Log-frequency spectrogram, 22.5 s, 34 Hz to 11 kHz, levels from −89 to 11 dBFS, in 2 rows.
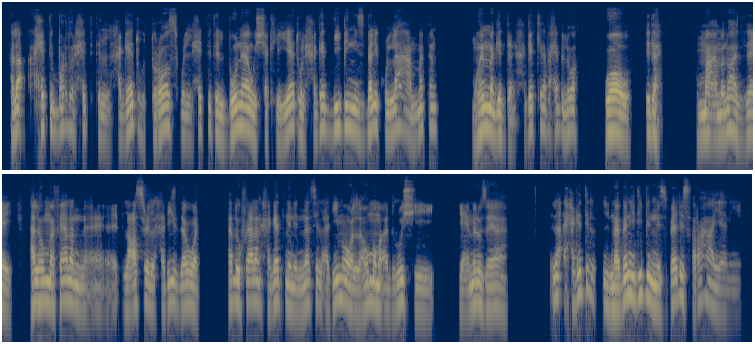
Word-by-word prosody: فلأ - - +5
حتة 150 +1 -2
برضه 145 +2 -5
حتة 145 +3 -7
الحاجات 110 +8 -2
والتراث 150 +7 0
والحتة 130 +5 -5
البُنى 130 +8 +4
والشكليات 125 +2 0
والحاجات 120 +5 -2
دي 140 +3 +1
بالنسبة 140 -6 +2
لي 160 +2 +3
كلها 125 +4 0
عامةً 145 +3 -3 0.6
مهمة 140 +7 +5
جدًا، 115 -6 -1
حاجات 145 +9 -3
كده 150 -1 -4
باحب 140 0 -6
اللي 130 - -2
هو 135 0 -1 0.4
واو! 130 -5 +7 0.2
ايه - - +3
ده! - - +1 0.5
هُم 115 +2 +2
عملوها 120 +4 +2
إزاي؟ 110 -2 -1 0.3
هل 130 +2 +5
هُم 140 0 +4
فعلًا 140 -6 +1
آآ - - -10
العصر 125 +5 +1
الحديث 125 +3 -2
دوّة 125 +1 +1 0.5
خدوا 140 +1 +2
فعلًا 140 0 +1
حاجات 135 +5 -1
من 120 -3 +1
الناس 130 +7 -3
القديمة، 140 +3 0
والّا 105 -3 +1
هُم 130 +3 +2
ما 120 - +1
قدروش 115 +5 -1
ي 105 -2 -6 0.4
يعملوا 130 +6 +1
زيها؟ 115 -2 -3 0.6
لأ - - -1
حاجات 185 +4 -2
ال 165 -9 -4
المباني 120 +8 +4
دي 170 +3 +1
بالنسبة 135 - +2
لي 165 +3 0
صراحة 135 +2 -5
يعني 100 -3 -9
130 Hz, 150 wpm, -26 LUFS, 110-145 Hz, 0.6 s, واو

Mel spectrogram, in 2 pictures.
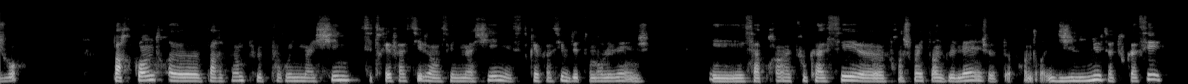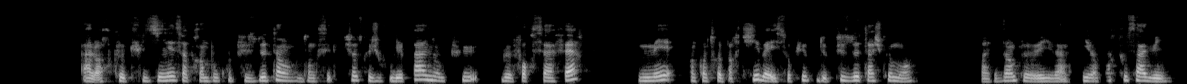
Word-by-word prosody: jours. 435 0 -4 0.8
Par - - +3
contre, 190 0 +3
heu, 160 -2 +5
par 160 -2 0
exemple 175 0 -5
pour 155 +1 -8
une 160 0 -1
machine, 180 +6 0
c'est 190 - -12
très 155 - 0
facile 160 +1 -3
de - - +1
lancer 150 0 -3
une 150 - -2
machine 150 +6 0
et 150 - -4
c'est - - -18
très 160 - 0
facile 165 +3 -3
d'étendre 155 0 -2
le 155 0 +1
linge. 80 - -3 0.6
Et 145 0 +2
ça 145 0 -1
prend - - -4
à 160 - -3
tout 165 - -6
casser, 155 +5 +3
heu, 150 -2 +3
franchement, 170 - -3
étendre 155 -3 -1
le 150 - +2
linge, 180 +3 +3
ça 140 - -1
doit - - -5
prendre - - -6
10 155 +1 +1
minutes 185 +5 +3
à - - -2
tout - - -15
casser? 210 +8 0 1.0
Alors - - +2
que 160 - +2
cuisiner, 170 +5 +1
ça 170 -3 0
prend 155 0 -2
beaucoup 160 +1 -5
plus 150 -1 -6
de 170 - +4
temps. 175 -1 +2
Donc, 145 -1 -6
c'est - - -6
quelque - - -15
chose 195 -1 0
que 185 - -1
je 155 - -3
voulais 155 0 +3
pas 215 +8 +4
non 185 -5 +2
plus 180 +3 -4 0.2
le 160 -2 +1
forcer 165 +2 -1
à 155 - +1
faire, 205 - +6 0.6
mais 175 +6 +3
en 165 - -3
contrepartie, 165 +7 0
bah, 170 - +6
il - - +4
s'occupe 185 +6 -3
de - - -1
plus 185 -3 -2
de 185 - +6
tâches 170 -1 0
que 180 - -1
moi. 150 -2 -1 0.6
Par 135 - -3
exemple, 170 +1 +1
il 145 0 +2
va 145 - 0 0.2
il 160 - +2
va - - -2
faire 175 +3 -12
tout 190 - -2
ça, 180 -2 +5
lui. 145 -2 +2
160 Hz, 220 wpm, -24 LUFS, 150-180 Hz, 1.0 s, faire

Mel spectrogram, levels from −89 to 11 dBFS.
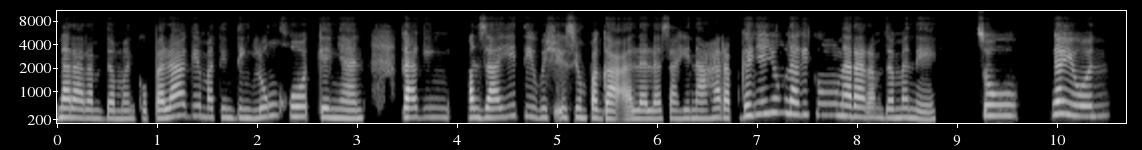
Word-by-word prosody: nararamdaman 240 -3 +1
ko 230 -1 -10
palagi, 300 +5 +2
matinding 260 -2 -5
lungkot 290 +1 -1
ganyan. 250 -3 +1 0.4
Laging 265 -1 +2 0.2
anxiety 265 +3 +1
which 260 0 -6
is 260 - -2
yung 255 - 0
pag-aalala 230 -1 +2
sa 230 -1 -5
hinaharap 240 +1 -1
ganyan 345 +4 +1
yung 395 - -12
lagi 345 -2 +2
kong 330 -1 -9
nararamdaman, 265 -3 +2
eh. 205 0 -4 0.4
So 315 0 +1 0.3
ngayon 315 -3 +2
265 Hz, 125 wpm, -22 LUFS, 245-305 Hz, 0.4 s, palagi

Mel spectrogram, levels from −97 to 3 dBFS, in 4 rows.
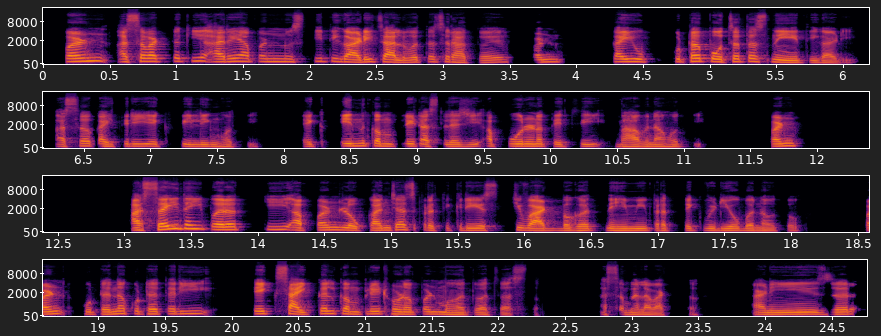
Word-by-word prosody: पण 220 +4 +6
असं 190 +3 +2
वाटतं, 215 0 +2
की 240 - 0
"अरे 195 -1 +3
आपण 210 -1 -1
नुसती 195 +1 -6
ती 210 - -4
गाडी 175 -2 +6
चालवतच 165 +2 +1
राहतोय. 150 -1 -3 0.2
पण 170 +2 -4 0.4
काही 190 0 +6
उप 185 -2 -1 0.2
कुठं 200 +4 +5
पोहचतच 195 +2 +1
नाही 165 -4 +3
आहे - - 0
ती 135 - -7
गाडी." 120 0 -5 0.2
असं 150 +4 -3
काहीतरी 160 +1 -2
एक 155 0 -4
फीलिंग 135 -2 -3
होती. 125 0 -12 0.4
एक 150 -1 -3
इनकंप्लीट 170 -2 +2
असल्याची, 140 -1 -3
अपूर्णतेची 155 -2 -2 0.2
भावना 130 -1 -1
होती. 130 0 -10 0.5
पण 165 +3 +4 1.3
असंही 205 +10 +7
नाही 260 -1 +4
परत 195 0 +8 0.2
की 205 0 -3
आपण 170 +2 -1
लोकांच्याच 160 +3 +1
प्रतिक्रियेची 150 +1 -4
वाट 135 -3 +5
बघत 140 +1 -2
नेहमी 135 -1 -1
प्रत्येक 135 +1 -6
व्हिडिओ 135 -1 -3
बनवतो. 120 -2 -7 0.5
पण 165 +3 +5 0.2
कुठे 160 0 -2
ना 180 +4 +1
कुठेतरी 180 +2 -2 0.4
एक 185 -1 +5
सायकल 160 +6 +4
कंप्लीट 180 0 0
होणं 165 -2 +1
पण 165 -1 -3
महत्वाचं 130 -3 -5
असतं. - - -13 0.5
असं - - -10
मला 125 -1 -2
वाटतं. 115 -2 -9 0.4
आणि 145 +2 0
जर 155 +1 0
160 Hz, 150 wpm, -25 LUFS, 140-185 Hz, 1.3 s, परत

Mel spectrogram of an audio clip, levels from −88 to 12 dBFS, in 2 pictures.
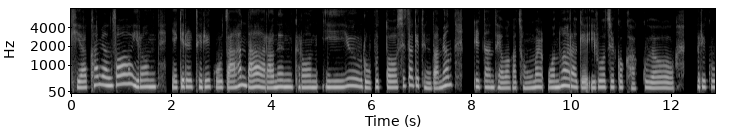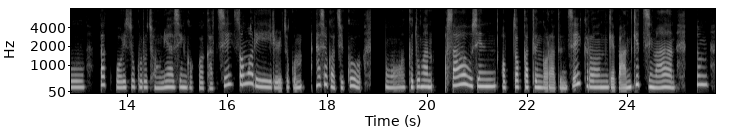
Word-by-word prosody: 기약하면서 295 +9 +1
이런 235 -1 +3 0.3
얘기를 230 +2 +1
드리고자 220 -1 -1
한다.'라는 225 -2 +3
그런 210 -1 0 0.2
이유로부터 220 -2 0
시작이 270 +3 -4
된다면 215 +6 -1 0.4
일단 220 -2 0
대화가 195 -1 -3
정말 205 +3 -1
원활하게 220 0 +2
이루어질 220 +1 0
것 215 -1 -5
같고요. 190 +1 -3 0.4
그리고 220 -1 -1 0.3
딱 300 -1 0 0.2
머릿속으로 215 +1 -1
정리하신 215 +2 0
것과 195 -2 -7
같이 270 - -5
summary를 240 - +1
쪼끔 210 0 -3 0.3
하셔 300 +3 -1
가지고 215 -1 -1 0.5
어 210 +1 -2
그동안 230 0 +3 0.3
쌓아오신 260 -5 +4
업적 220 +2 -2
같은 215 -1 +3
거라든지 100 - -1
그런 215 -3 +3
게 105 - +1
많겠지만 215 -4 +2 0.4
좀 310 -1 0
220 Hz, 245 characters per minute, -24 LUFS, 210-245 Hz, 0.5 s, 쌓아오신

